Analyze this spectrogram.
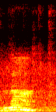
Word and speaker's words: laughed: ending helped knocked sniffed laughed the gh here is pronounced like an ink so it is laughed washed watched kissed danced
